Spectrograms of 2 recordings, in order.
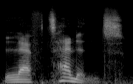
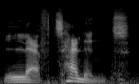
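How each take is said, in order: First: It is said with a British accent. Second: The same.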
